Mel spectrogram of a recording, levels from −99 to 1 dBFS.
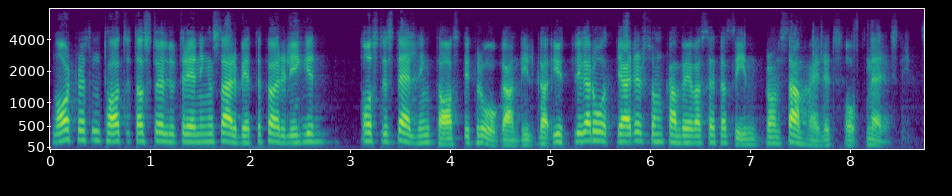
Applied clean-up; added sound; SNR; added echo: neural mask model DeepFilterNet 3.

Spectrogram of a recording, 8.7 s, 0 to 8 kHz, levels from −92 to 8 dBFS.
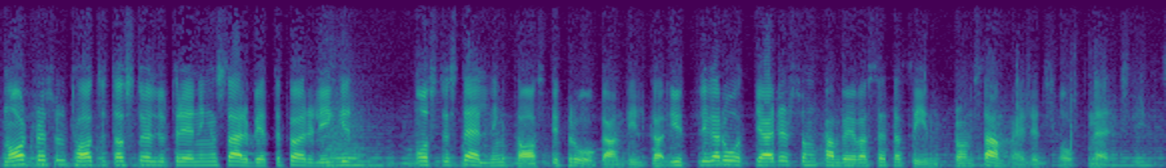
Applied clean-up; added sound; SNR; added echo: neural mask model RNNoise.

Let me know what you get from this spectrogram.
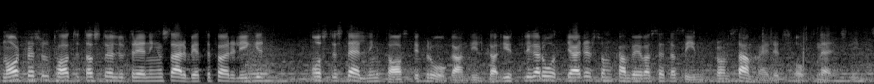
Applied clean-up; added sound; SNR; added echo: none; Bowed string instrument; 12 dB; none.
